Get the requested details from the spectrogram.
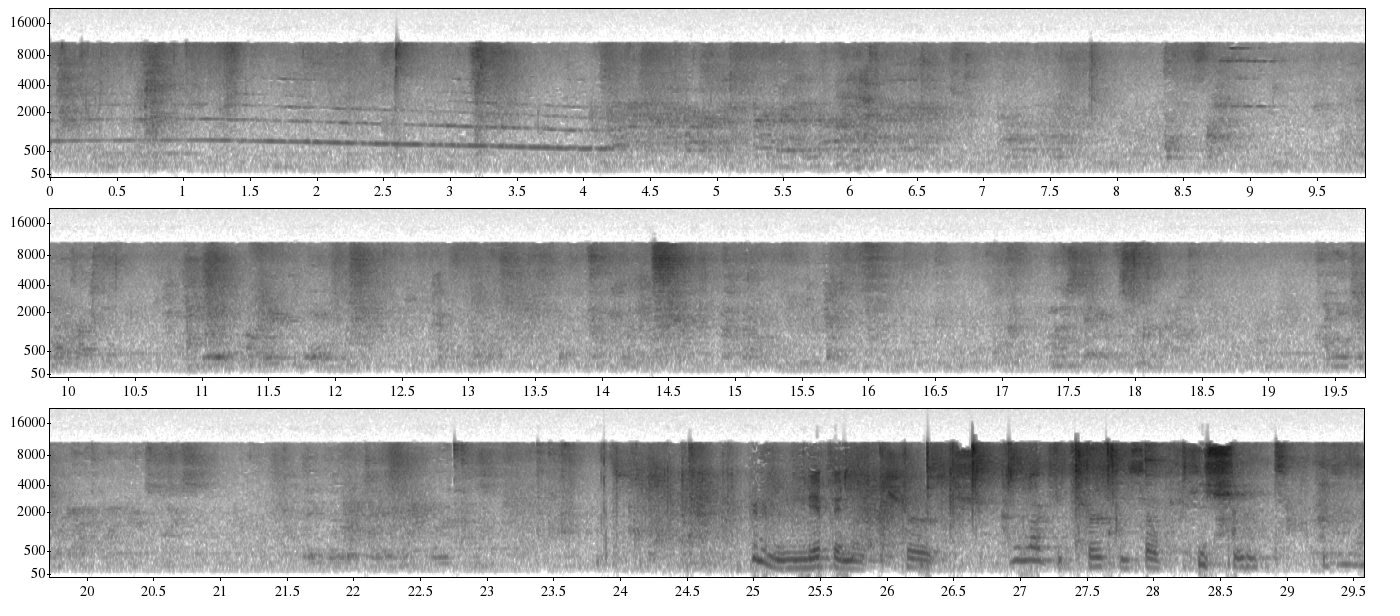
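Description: Two dogs play-fight, growling and snarling.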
